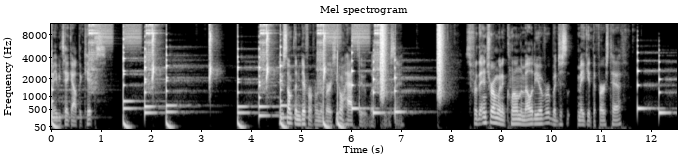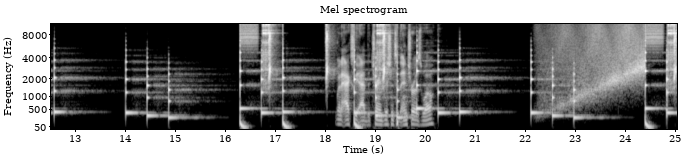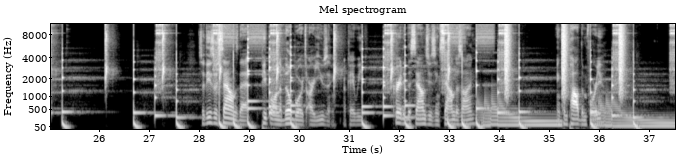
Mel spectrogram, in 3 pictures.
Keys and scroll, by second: 1.5 ctrl+z.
